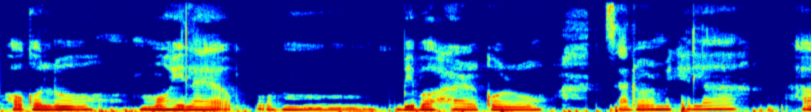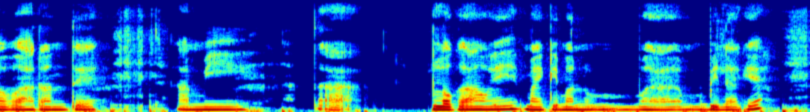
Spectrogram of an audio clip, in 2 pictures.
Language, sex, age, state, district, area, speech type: Assamese, female, 30-45, Assam, Sivasagar, urban, spontaneous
